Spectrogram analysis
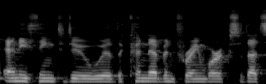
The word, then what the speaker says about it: Cynefin: And then I would also read anything to do with the Cynefin framework. So that's spelled Cynefin with a Cynefin by Dave Snowden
